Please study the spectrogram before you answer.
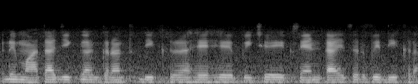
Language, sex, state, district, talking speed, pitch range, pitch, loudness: Hindi, male, Gujarat, Gandhinagar, 200 wpm, 105-110 Hz, 110 Hz, -21 LUFS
